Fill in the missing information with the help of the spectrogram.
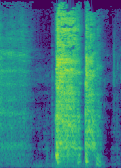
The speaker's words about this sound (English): excuse me. I got this cough, man. It's driving me nuts. Not the COVID cough, but it's just another cough.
